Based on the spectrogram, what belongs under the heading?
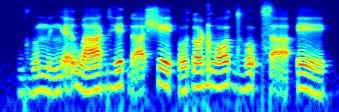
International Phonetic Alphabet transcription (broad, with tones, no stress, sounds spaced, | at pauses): ɡʱ ʊ˩˧ m ɪ˩ ŋ ɛ̰˧˥ w a˩˧ ɡʱ ɪ˧˥ ɗ a̰˩˧ ʃ e˥˧ ʔ o˩˧ ɗ ɔ˧˥ ɖ w ɔ˧˥ dʱ o˧˥˧ ʔ s a̰˥˩ ʔ e˥˩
